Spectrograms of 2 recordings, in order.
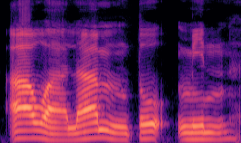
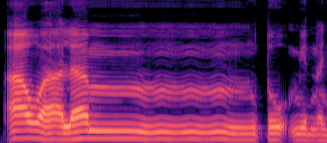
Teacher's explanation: syafawi maka dibaca jelas tak berdengung baca pendek saja awalam Tumin Jangan dibaca awalam tuminah jangan dipanjangkan begitu jangan pendek saja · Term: izhar syafawi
